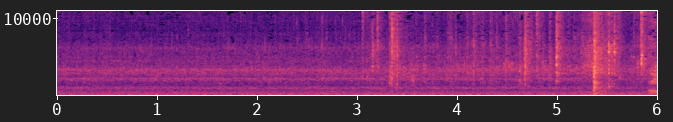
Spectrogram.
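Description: A steady low mechanical hum from a running kitchen appliance, over the faint hiss of a pan simmering on the stove. A few faint clicks come in the second half, and a single knock about five seconds in.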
